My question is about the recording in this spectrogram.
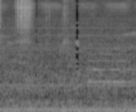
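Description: Faint handling of a sewing thread and grosgrain ribbon, with a brief soft rustle about a quarter second in as the thread is drawn through, over a steady low room hum.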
